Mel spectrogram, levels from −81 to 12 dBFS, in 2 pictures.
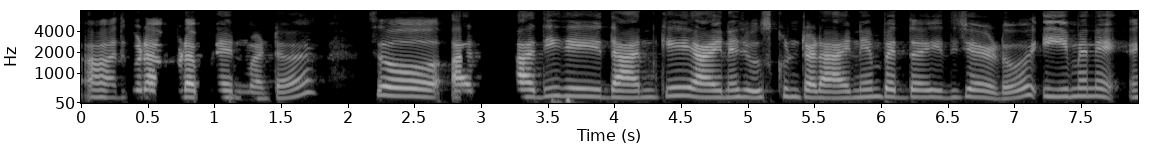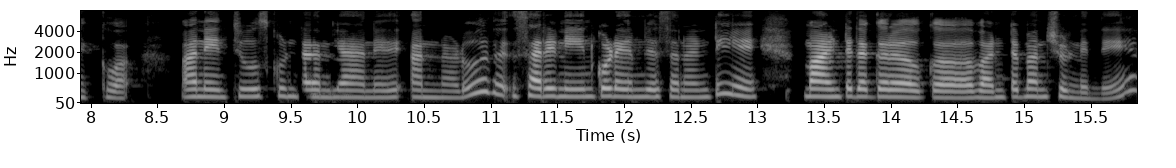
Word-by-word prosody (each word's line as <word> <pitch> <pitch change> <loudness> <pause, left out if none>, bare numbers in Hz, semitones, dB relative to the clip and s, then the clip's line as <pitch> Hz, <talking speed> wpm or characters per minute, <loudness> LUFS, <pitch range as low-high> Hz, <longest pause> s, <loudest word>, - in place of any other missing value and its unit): ఆహ్, 225 -1 +2
అది 220 +1 -10
కూడా 230 0 +5
అప్పుడప్పుడే 220 0 +1
అనమాట. 190 -2 -7 0.7
సో, 285 - +2 0.6
అద్ 215 0 -3 0.3
అదీదీ 255 +2 +1 0.3
దానికి 220 +4 +2 0.2
ఆయనే 220 +1 +3
చూసుకుంటాడు. 220 0 -1
ఆయనేం 225 +4 -2
పెద్ద 230 -1 -2 0.2
ఇది 220 +1 -13
చేయడు, 200 -4 -1 0.3
ఈమెనే 250 0 0 0.2
ఎక్కువ 220 -1 -10 0.5
ఆహ్, 240 0 +4
నేను 230 -1 +1
చూసుకుంటానులే 235 -2 -3
అనే 215 0 -8 0.2
అన్నాడు. 215 +3 -8 0.2
దె 305 - -4 0.2
సరే 255 -1 +6
నేను 240 0 -2
కూడా 255 -1 +4
ఏం 235 - -8
చేశానంటే, 230 +5 -6 0.6
మా 245 - +11
ఇంటి 245 +1 -2
దెగ్గర 235 -1 +1 0.2
ఒక 215 - -7 0.4
వంట 220 +3 -2
మనిషుండింది 200 -6 -6
225 Hz, 130 wpm, -24 LUFS, 215-240 Hz, 0.7 s, మా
